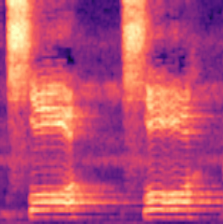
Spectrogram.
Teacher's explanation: Makhrajnya bukan di bibir. Makhrajnya ada di ujung lidah bertemu gigi depan atas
